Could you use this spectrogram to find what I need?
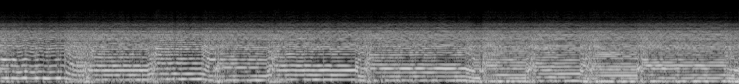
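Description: Electric guitar chords in drop D tuning played through effects, a thick distorted tone with a slight chorus shimmer, moving through several sustained chord changes at an even, loud level without pause.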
